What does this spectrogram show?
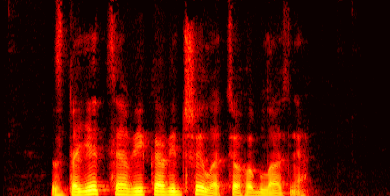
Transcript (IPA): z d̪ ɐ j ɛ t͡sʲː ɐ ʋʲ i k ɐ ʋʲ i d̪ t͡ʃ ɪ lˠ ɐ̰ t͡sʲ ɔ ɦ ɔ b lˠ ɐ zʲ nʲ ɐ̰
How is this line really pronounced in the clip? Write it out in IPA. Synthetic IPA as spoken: z d̪ ɐ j ɛ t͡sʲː ɐ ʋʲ i k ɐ ʋʲ i d̪ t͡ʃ ɪ lˠ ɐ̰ t͡sʲ ɔ ɦ ɔ b lˠ ɑ zʲ nʲ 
